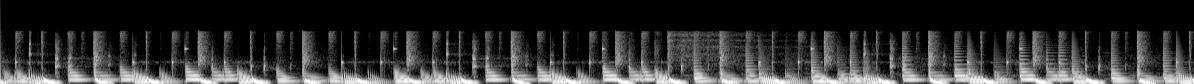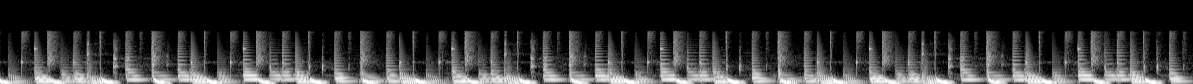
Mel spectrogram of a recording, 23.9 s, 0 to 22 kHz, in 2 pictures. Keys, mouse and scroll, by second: 2.8 alt+f, 4.1 scroll down 1, 4.6 middle click, 5.4 click, 5.5 click, 6.6 scroll down 2, 7.5 middle click, 9.1 middle click, 9.3 middle click, 11.4 click, 13.3 scroll down 2, 14.0 middle click, 14.1 middle click.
